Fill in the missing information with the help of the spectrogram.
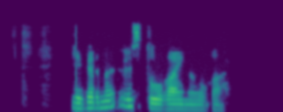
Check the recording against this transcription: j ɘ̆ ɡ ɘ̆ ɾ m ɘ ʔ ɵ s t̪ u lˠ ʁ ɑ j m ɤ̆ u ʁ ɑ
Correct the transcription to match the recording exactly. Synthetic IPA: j ɘ̆ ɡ ɘ̆ ɾ m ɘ ʔ ɵ s t̪ u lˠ ʁ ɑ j n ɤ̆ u ʁ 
